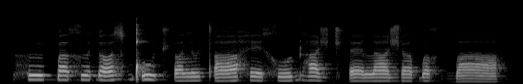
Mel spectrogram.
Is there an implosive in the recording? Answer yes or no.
yes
